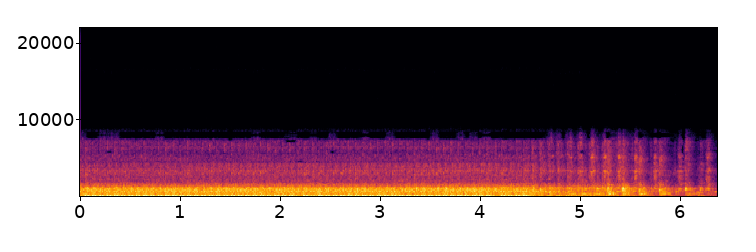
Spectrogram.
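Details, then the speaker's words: 2014 Troy-Bilt Bronco 13WX78KS011, Kohler 17 HP Command, after a new carburetor replaced one with a failed fuel shut-off solenoid and the throttle cable was adjusted: steady, even engine beat, no misses or surging, before winding down; normal running. "This mower sounds really good. Kohler 17 command."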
